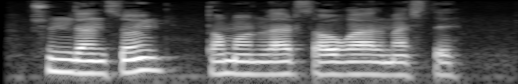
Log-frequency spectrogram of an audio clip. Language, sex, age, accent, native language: Uzbek, male, 18-24, Andijon, Uzbek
